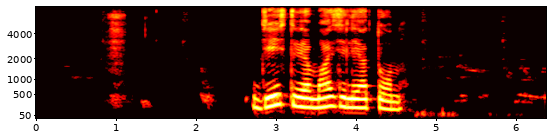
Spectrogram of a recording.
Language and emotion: Russian, neutral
